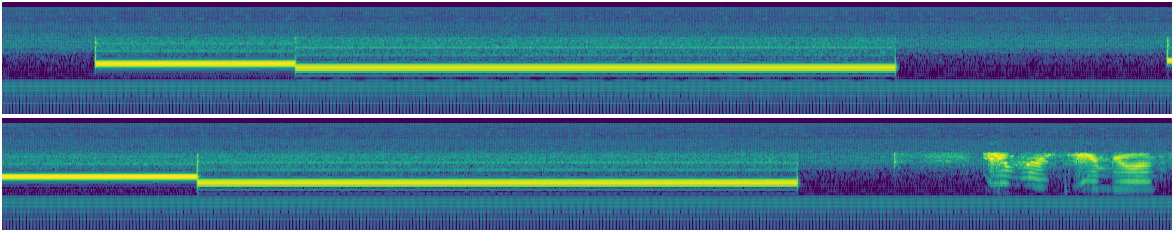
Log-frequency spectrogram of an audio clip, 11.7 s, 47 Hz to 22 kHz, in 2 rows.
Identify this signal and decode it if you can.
Two-tone page, heard as a one-second tone, then a three-second tone, about 750 then 600 Hz, about 880 then 640 Hz, with speech. It is heard from 0.5 to 9.8 s.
